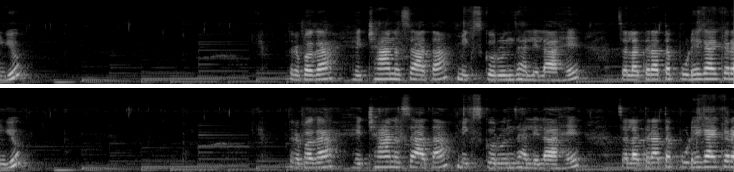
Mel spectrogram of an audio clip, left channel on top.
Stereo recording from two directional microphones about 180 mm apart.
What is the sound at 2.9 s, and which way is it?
A woman's voice, 20° left (ahead or behind).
